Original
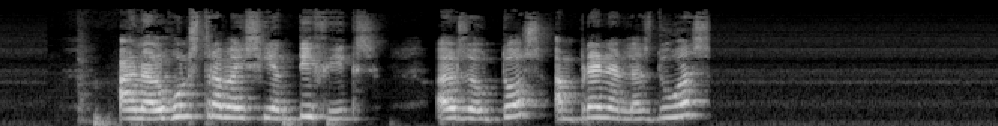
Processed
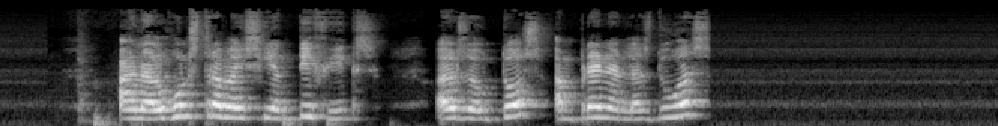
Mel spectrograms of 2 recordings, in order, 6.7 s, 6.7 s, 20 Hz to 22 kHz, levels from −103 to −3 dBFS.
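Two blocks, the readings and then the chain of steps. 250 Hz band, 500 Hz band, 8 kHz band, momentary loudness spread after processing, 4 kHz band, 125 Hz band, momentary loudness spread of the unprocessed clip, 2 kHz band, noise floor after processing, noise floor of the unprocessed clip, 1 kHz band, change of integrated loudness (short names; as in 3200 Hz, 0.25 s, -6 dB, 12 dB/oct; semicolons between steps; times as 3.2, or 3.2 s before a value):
+2.0 dB, +7.5 dB, +2.0 dB, 11 LU, +2.0 dB, n/a, 11 LU, +2.0 dB, -69 dBFS, -72 dBFS, +8.5 dB, +6.5 dB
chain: bell 700 Hz +11.5 dB 0.3 oct; gain +2 dB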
